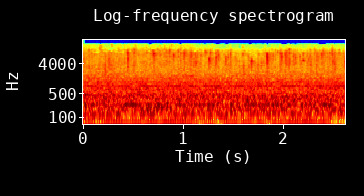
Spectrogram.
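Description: A large hunk of butter melting in a pan over medium heat, its water content bubbling off in a faint, dense, even crackle with no pauses, heard up close and alone.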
